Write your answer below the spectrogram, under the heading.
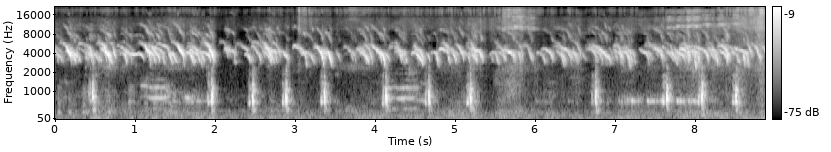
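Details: Chicks accompanying their mother hen on a stroll in Bizkaia, Basque Country, playing and learning. Loud, crowded high peeps fall in pitch one after another, broken by brief low clucking notes and sharp clicks.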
